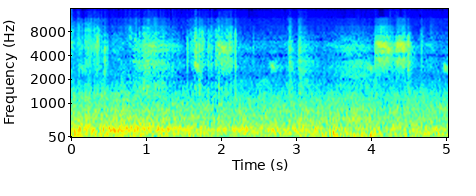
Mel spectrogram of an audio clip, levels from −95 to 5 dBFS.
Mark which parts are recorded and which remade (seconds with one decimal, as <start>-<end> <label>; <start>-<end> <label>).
0.0-0.6 remade; 0.6-2.0 recorded; 2.0-5.0 remade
